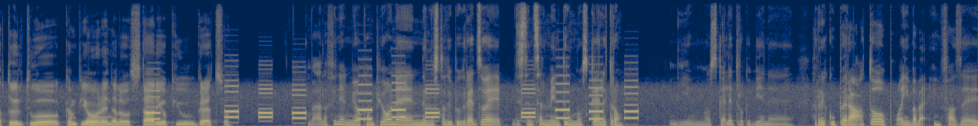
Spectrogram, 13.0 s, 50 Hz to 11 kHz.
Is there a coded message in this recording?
Yes: DTMF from 2.0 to 8.5 s, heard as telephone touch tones, dialled by hand, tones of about 190 ms, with speech in Italian. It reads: 1 874 397 7625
